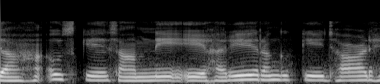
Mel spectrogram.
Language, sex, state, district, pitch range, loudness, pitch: Hindi, female, Delhi, New Delhi, 180-205 Hz, -16 LUFS, 185 Hz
